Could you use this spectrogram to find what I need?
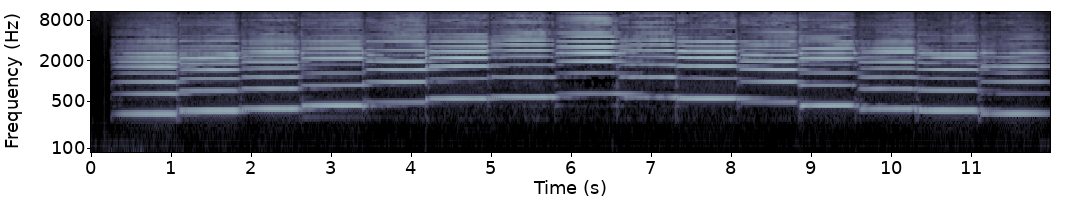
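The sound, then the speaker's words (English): A melody in the Dorian scale, played as a steady line of sustained single notes that step upward and then back down, loud and clear with no talking. “One of these, the Dorian scale, sounds like this.”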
